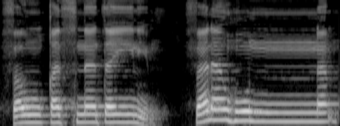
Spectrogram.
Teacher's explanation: واو لین ہے بغیر کھینچے پڑیں گے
